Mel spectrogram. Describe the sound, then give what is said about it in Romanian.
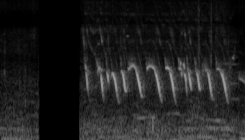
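Clay water whistles, with water inside that bubbles, warble in a rapid, bird-like trill of repeated chirping notes in a park, fairly loud after a brief moment of silence, with no voices. “Sunetul acesta poate fi greșit cu cel al unei păsărici, dar el vine de fluierele de lut”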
